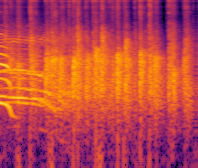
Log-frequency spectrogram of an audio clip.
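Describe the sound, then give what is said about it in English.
A studio audience claps for the crowd after a host's call for a big hand. A short voiced sound with falling pitch opens it, then brisk, moderately loud clapping follows with individual claps standing out in an uneven rhythm. “First of all, big hand for our studio audience.”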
